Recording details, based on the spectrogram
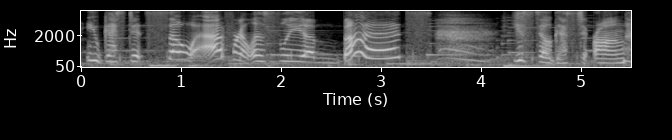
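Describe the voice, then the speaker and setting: A woman's voice: high voice, very animated, slow pace, a bit bright, soft background music, exaggerated voice. A woman voicing a quirky, mischievous young woman in a video game, chipper and teasing with flowery, theatrical phrasing. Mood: teasing, coaxing. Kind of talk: animated game dialogue acting.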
